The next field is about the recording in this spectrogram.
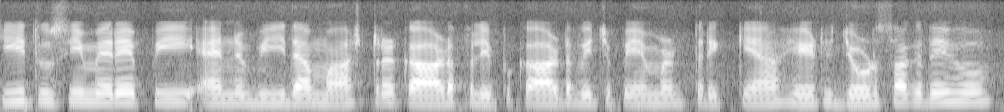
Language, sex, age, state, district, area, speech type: Punjabi, male, 18-30, Punjab, Mohali, rural, read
